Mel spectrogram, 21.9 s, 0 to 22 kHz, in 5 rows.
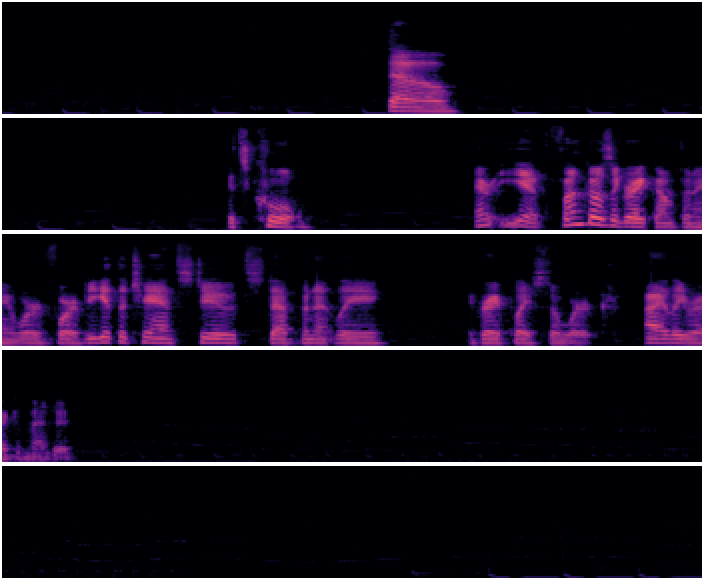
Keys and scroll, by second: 3.8 s, 16.6 b, 16.8 b.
